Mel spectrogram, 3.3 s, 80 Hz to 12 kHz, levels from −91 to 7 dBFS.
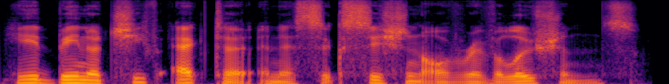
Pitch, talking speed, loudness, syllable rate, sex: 105 Hz, 195 wpm, -20 LUFS, 5.5 syllables/s, male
